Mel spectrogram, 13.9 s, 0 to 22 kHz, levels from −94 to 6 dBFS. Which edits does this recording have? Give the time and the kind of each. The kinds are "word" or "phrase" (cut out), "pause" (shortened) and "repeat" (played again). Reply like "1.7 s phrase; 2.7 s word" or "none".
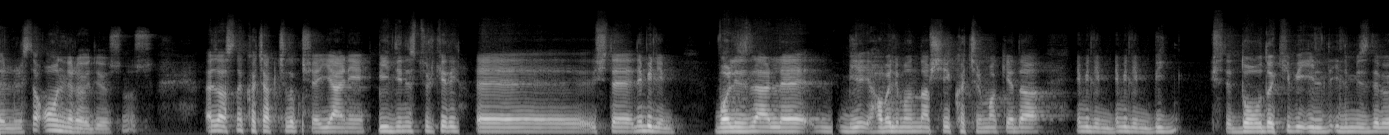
2.1 s phrase; 3.0 s word; 3.7 s pause; 4.6 s phrase; 8.3 s word; 9.3 s word; 11.2 s repeat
